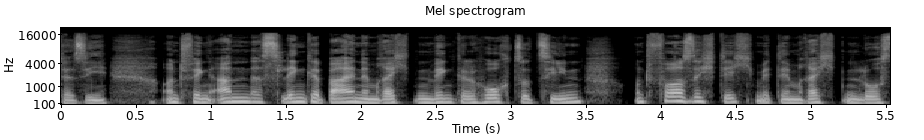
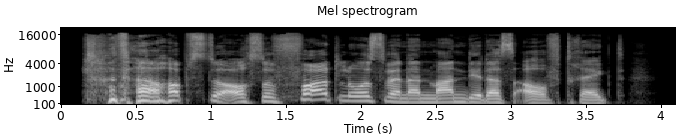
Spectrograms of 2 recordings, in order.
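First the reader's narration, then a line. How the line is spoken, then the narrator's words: Laughing. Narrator (German): lachte Adrian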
